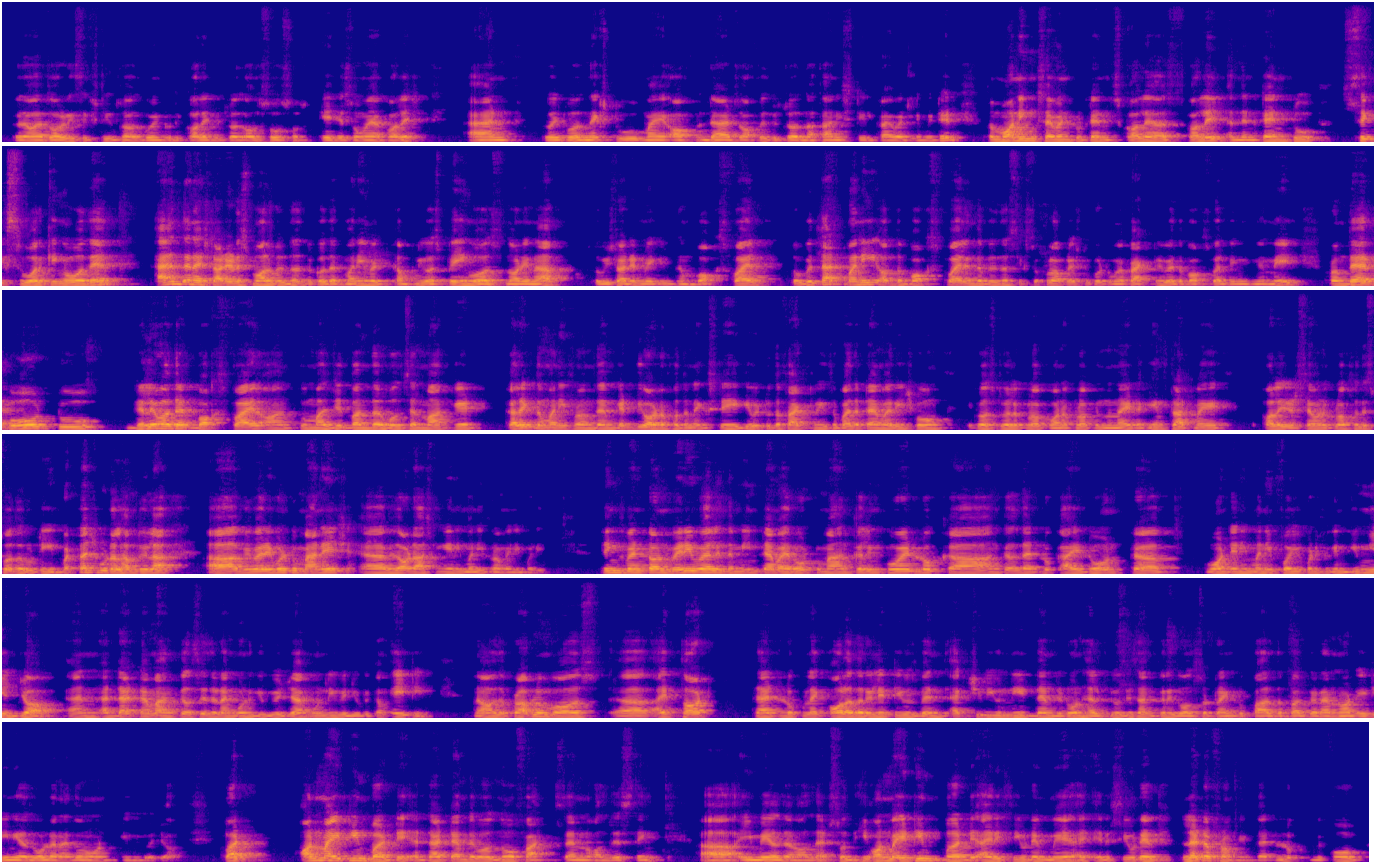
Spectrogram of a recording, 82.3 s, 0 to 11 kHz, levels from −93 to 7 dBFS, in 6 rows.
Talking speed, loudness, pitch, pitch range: 230 wpm, -21 LUFS, 110 Hz, 100-125 Hz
